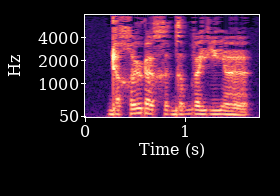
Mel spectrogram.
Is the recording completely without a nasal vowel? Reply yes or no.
no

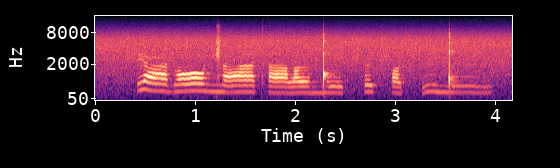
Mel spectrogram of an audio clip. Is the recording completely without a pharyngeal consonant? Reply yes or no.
no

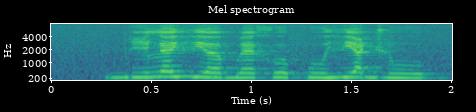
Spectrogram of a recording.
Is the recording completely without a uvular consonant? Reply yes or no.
yes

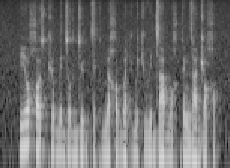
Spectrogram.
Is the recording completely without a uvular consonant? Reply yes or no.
no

